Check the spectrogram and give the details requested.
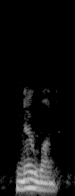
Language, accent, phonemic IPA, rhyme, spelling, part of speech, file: English, Southern England, /ˈnəʊwʌn/, -əʊwʌn, noone, pronoun, LL-Q1860 (eng)-noone.wav
- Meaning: Nonstandard spelling of no one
